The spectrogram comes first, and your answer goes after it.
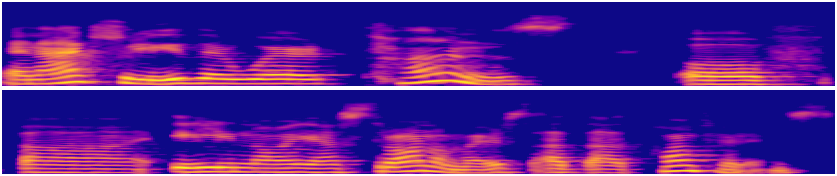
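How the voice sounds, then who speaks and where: Against a quiet background, a dark, mellow voice with a slight Greek accent speaks at a fairly slow pace with ordinary pitch variation. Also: woman, medium pitch for a woman. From Greece. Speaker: astronomy professor. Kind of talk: speech. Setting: video call. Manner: halting.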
